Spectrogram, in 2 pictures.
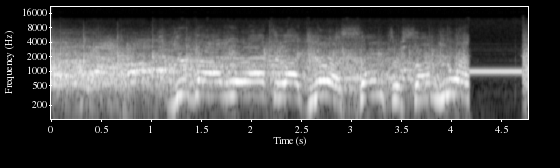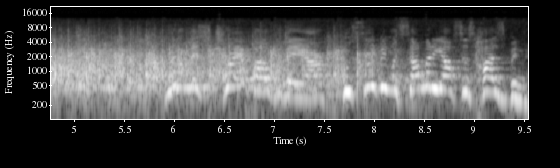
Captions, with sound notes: You're down here looking like you're a saint or something, you ain't (beep). (audience applauds) - Little Miss Tramp over there, who's sleeping with somebody else's husband,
